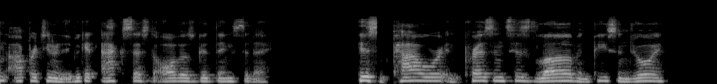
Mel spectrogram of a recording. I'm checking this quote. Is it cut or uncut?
cut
